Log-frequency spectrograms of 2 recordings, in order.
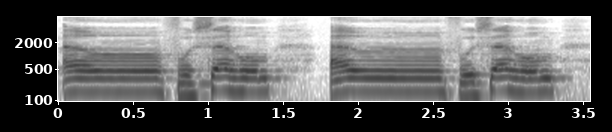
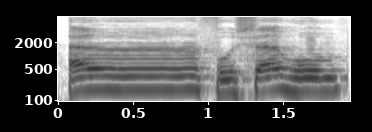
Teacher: You place your tongue preparing to pronounce the next letter already, as if you are going to pronounce fa, but you try and pronounce noon with it. So the noon sound is still present while the tongue and the mouth is shaped to pronounce the next alphabet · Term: half merger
